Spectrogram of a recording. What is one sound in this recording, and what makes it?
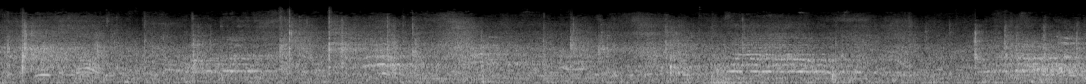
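Hockey sticks clack against a puck and each other.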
